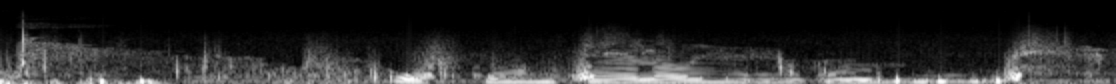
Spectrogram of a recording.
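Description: A man speaking in short phrases outdoors, including one drawn-out vocal sound near the middle, over soft scattered steps and scuffs on wet, muddy ground.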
